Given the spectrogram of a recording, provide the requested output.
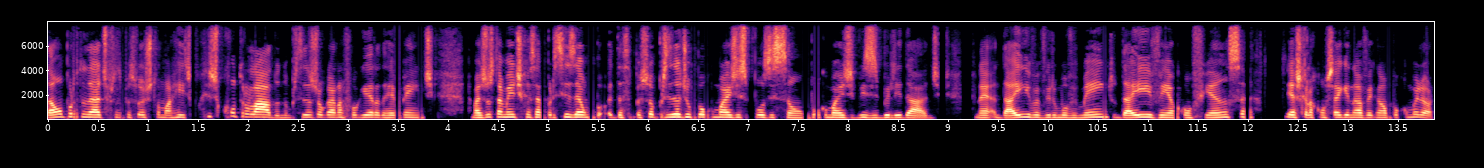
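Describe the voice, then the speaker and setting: Against a quiet background, a woman talks at a very fast pace in a monotone, flat way, the sound dry and close with no echo. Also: medium pitch for a woman. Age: 30s. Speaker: corporate executive. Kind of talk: interview.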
